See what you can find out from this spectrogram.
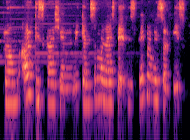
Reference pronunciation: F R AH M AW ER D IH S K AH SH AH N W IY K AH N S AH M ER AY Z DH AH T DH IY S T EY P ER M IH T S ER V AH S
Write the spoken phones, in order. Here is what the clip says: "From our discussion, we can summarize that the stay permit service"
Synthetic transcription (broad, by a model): F R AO M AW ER D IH S K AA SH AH N W IY K AH N S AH M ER AY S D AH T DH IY S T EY B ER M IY S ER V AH S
